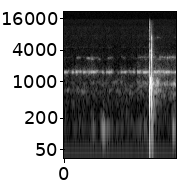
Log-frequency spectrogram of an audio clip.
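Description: A single short pop with a quick upward pitch, played once near the end by the Quizizz game lobby when a new player joins, over a faint steady high tone.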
